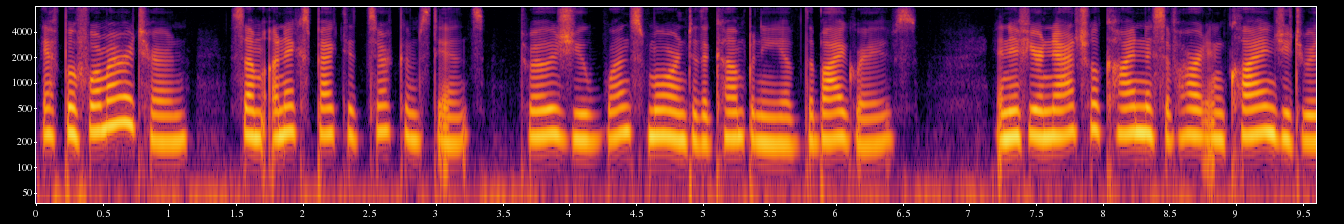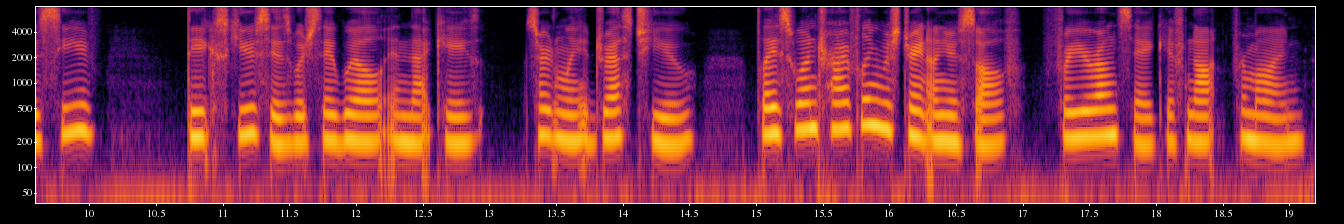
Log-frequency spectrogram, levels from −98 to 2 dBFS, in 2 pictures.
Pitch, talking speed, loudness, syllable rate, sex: 230 Hz, 170 wpm, -18 LUFS, 5.2 syllables/s, female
